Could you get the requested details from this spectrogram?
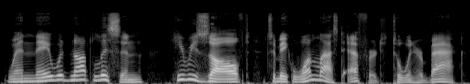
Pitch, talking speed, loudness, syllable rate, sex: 145 Hz, 205 wpm, -21 LUFS, 5.0 syllables/s, male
